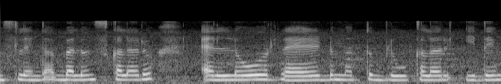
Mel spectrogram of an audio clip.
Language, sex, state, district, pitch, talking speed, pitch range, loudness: Kannada, female, Karnataka, Bidar, 210 Hz, 105 wpm, 205-220 Hz, -14 LUFS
